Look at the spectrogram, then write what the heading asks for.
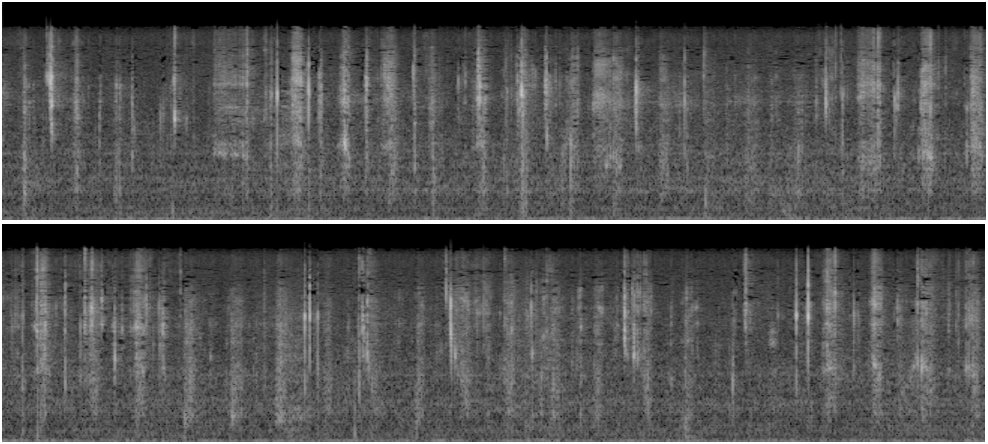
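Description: Close-miked chewing of spicy beef-skin strips, very crunchy: a fast, irregular run of crisp crunches.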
